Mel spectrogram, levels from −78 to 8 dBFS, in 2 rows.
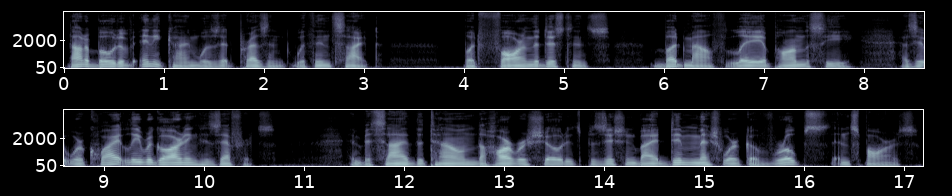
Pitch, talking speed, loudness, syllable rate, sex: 95 Hz, 155 wpm, -21 LUFS, 4.5 syllables/s, male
